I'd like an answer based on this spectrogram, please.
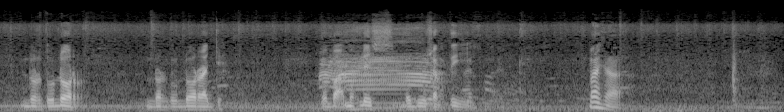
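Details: Karapan sapi racing cattle in training at the Asemanis field in Madura give a loud, sustained moo of about a second, rich in stacked overtones. Men's voices chatter before and after it.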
